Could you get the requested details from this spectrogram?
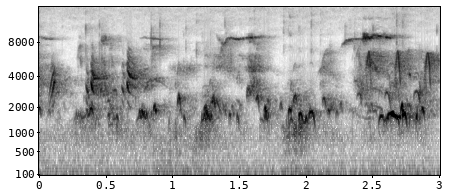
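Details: European bee-eater calls in a busy overlapping chatter of rolling, trilled notes, several voices running together almost without a break.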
